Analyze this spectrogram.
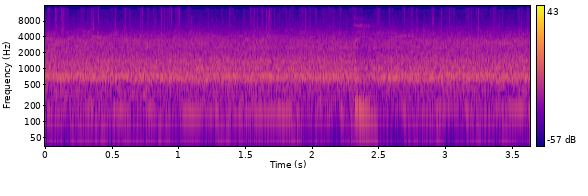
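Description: A stadium crowd at a football game roars in a steady, dense wash of many voices, holding at a constant loud level throughout without clear breaks or individual cheers standing out.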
